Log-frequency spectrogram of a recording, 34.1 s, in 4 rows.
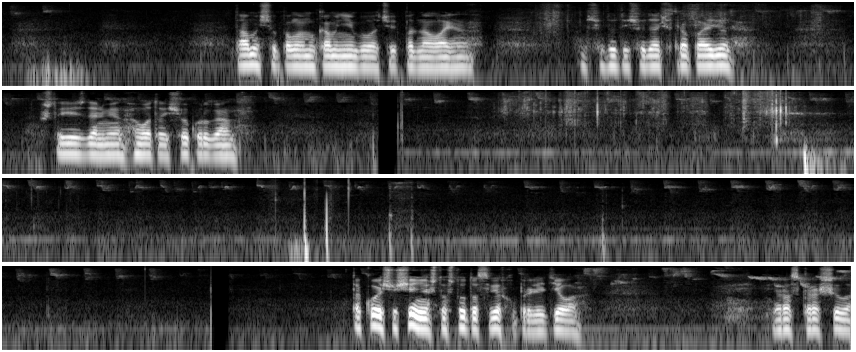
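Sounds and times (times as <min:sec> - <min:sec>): rustling: 0:13.3 - 0:17.0.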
